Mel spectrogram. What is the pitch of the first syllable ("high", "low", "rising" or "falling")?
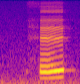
rising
